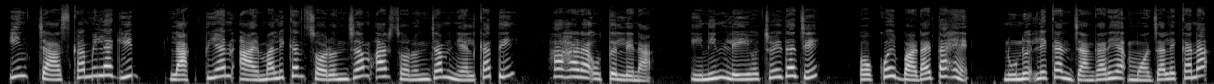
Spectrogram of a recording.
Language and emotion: Santali, surprised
